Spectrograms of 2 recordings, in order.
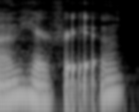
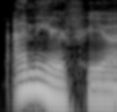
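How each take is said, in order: First: Quieter, gentle repeat; softer reassurance. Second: Said in the usual way. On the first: Real, not acted. Streamer reassuring Primal again, more gently. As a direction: drop the voice and mean it.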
